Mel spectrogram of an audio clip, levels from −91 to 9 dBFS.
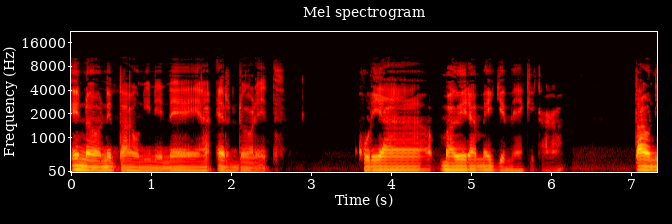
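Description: A speech recording, with nothing technically wrong to report.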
